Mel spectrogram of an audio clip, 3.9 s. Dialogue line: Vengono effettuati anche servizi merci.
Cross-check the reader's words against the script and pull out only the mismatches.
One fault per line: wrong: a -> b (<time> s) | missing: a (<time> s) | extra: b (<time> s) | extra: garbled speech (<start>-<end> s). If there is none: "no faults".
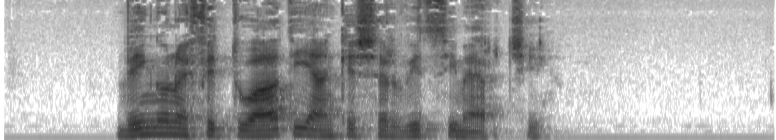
no faults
